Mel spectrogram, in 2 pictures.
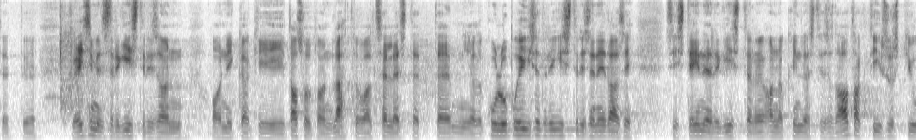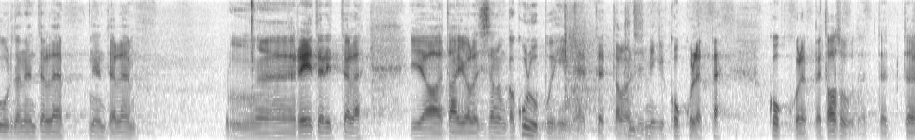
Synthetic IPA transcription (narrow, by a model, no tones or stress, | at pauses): et̪ː | kue̞s̬ʲimesesre̞ɡ̥ist̪riso̞nː | o̞nːikːˑɑɡ̥it̪ɑsud̪ond̪læht̪uvɑlt̪se̞lːest̪e̞t̪ːniːøld̪̥ɑkulupɤɦise̞d̪re̞ɡ̥ist̪risɑnie̞d̪ɑsisiːst̪e̞jne̞re̞ɡ̥ist̪rɑnːɑb̥̚kind̪lɑst̪ise̞d̪ɑɑt̪ˑrɑk̚t̪iːvsust̪juːrd̪e̞ne̞nd̪̥e̞le̞ne̞nd̪̥e̞le̞ | ɾe̞ːd̪eɾit̪ːe̞le̞jɑt̪ɑe̞jo̞lesisænːɑmkɑkulupɤɦineːt̪ːet̪ːɑlːo̞nsiːsmiŋɡit̪̚ko̞kːule̞pːe | ko̞kːule̞pːe̞t̪ɑsud̪̥e̞t̪ːe̞t̪ː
